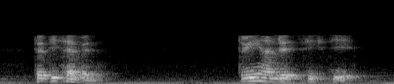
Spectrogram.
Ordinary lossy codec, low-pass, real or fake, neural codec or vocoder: AAC, 16 kbps; 7.2 kHz; real; none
